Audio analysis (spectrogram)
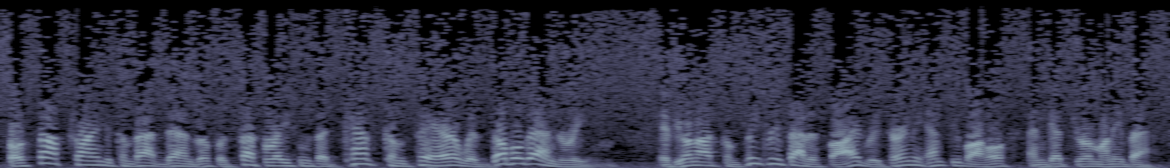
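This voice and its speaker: An actor as the host and narrator of a 1940s radio mystery, speaking with dramatic, emphatic delivery. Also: male voice, mid-range voice, big pitch swings, a little fast, a little hiss or hum, close to an everyday voice. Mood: persuasive. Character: ominous, taunting male radio mystery narrator. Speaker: host, narrator and product announcer. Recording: muffled 1940s radio recording with music.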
